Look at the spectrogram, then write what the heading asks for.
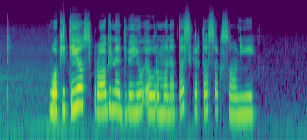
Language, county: Lithuanian, Šiauliai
